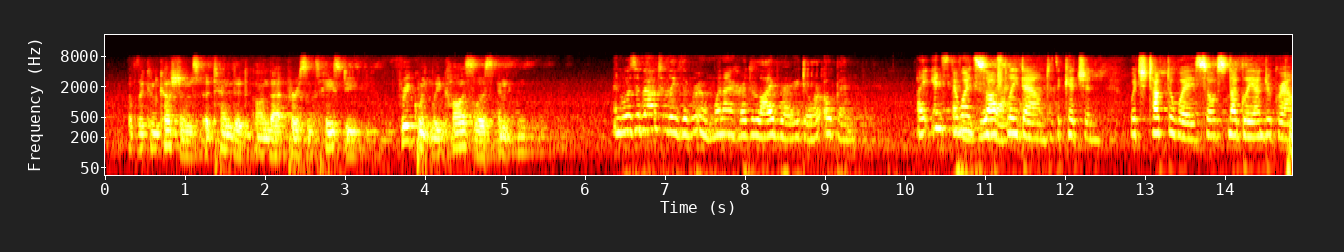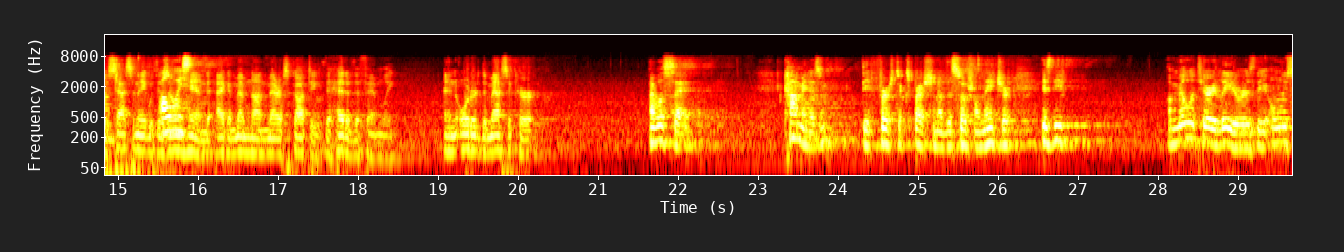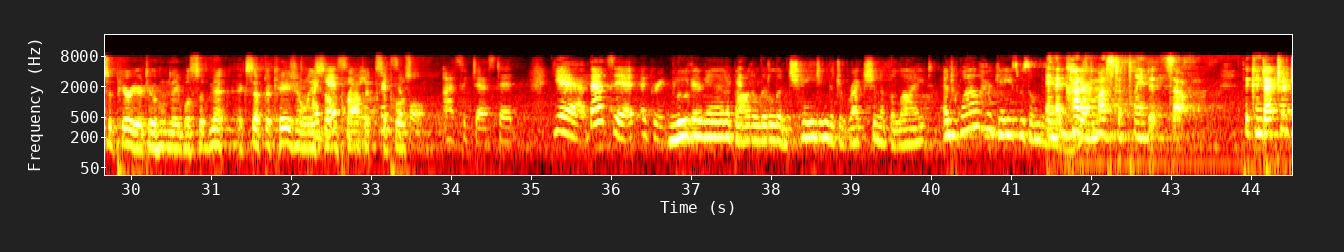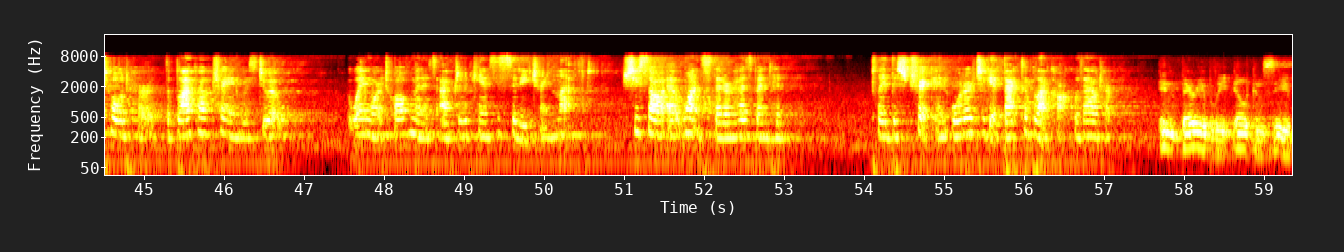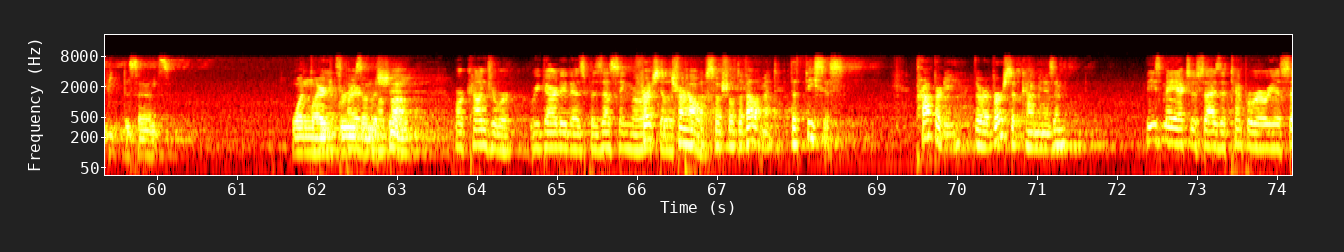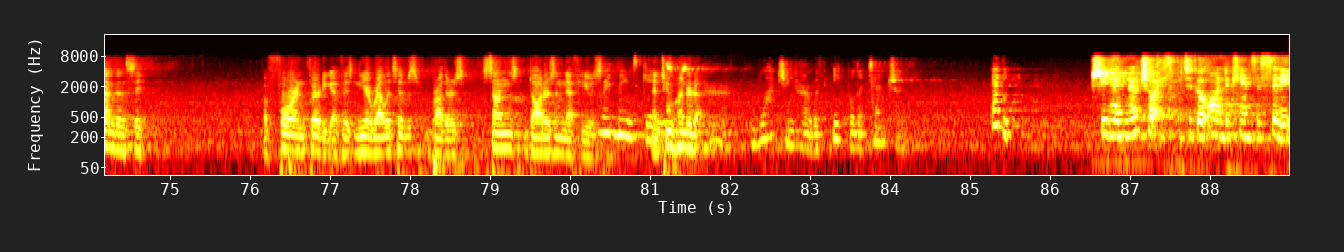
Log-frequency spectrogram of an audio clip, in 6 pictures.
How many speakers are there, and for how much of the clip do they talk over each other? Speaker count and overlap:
9, about 10%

